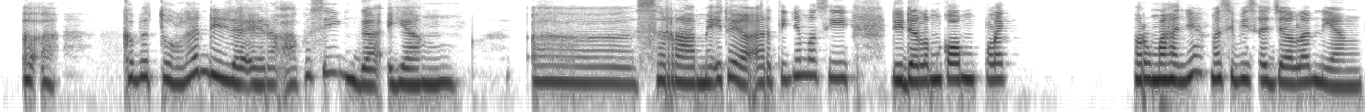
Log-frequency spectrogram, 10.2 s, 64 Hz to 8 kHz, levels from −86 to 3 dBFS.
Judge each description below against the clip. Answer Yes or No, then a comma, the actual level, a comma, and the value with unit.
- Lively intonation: No, average, 2.8 semitones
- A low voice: No, high, 245 Hz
